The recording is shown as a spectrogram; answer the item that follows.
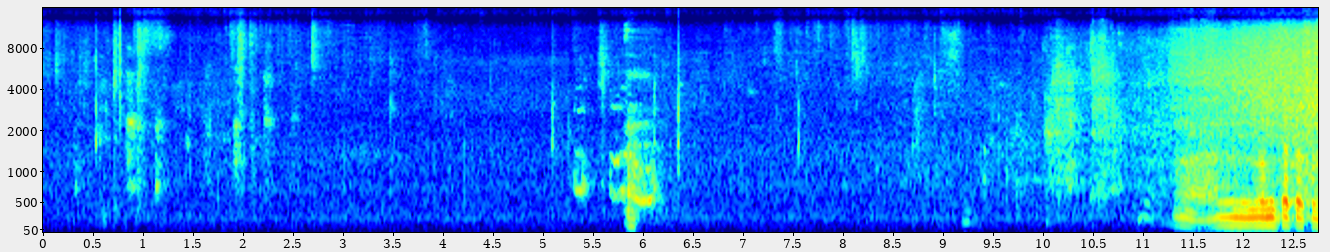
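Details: Shiba Inu puppy named Sora playing alone indoors; a few short whimpering squeaks sliding downward near the middle, soft rustling and handling noises throughout, a man speaking Japanese, and a loud hissing rush at the end.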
